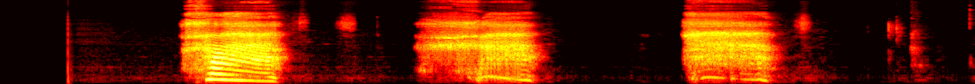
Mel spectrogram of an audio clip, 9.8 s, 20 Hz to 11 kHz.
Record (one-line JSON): {"exhalation_length": "9.8 s", "exhalation_amplitude": 32289, "exhalation_signal_mean_std_ratio": 0.39, "survey_phase": "beta (2021-08-13 to 2022-03-07)", "age": "45-64", "gender": "Female", "wearing_mask": "No", "symptom_none": true, "smoker_status": "Never smoked", "respiratory_condition_asthma": false, "respiratory_condition_other": false, "recruitment_source": "REACT", "submission_delay": "0 days", "covid_test_result": "Negative", "covid_test_method": "RT-qPCR", "influenza_a_test_result": "Unknown/Void", "influenza_b_test_result": "Unknown/Void"}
